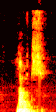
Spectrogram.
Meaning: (noun) plural of lout; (verb) third-person singular simple present indicative of lout
- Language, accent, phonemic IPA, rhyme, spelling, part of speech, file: English, Southern England, /laʊts/, -aʊts, louts, noun / verb, LL-Q1860 (eng)-louts.wav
